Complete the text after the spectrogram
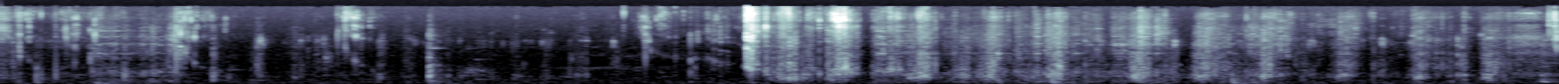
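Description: A young man chews crunchy food loudly and close up.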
